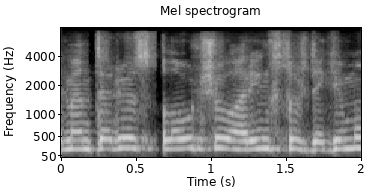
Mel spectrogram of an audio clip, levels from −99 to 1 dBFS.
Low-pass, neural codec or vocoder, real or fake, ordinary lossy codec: 7.2 kHz; codec, 16 kHz, 4.8 kbps, FACodec; fake; AAC, 32 kbps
